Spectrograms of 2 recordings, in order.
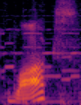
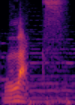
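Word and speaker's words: Lachs: salmon fun fact the German word for salmon is Lux locks locks that's uh however I essentially bully My Mother by always pronouncing it lacks why you do that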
